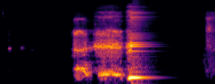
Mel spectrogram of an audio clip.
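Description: A man's short non-speech vocal sound, about a second in: a breathy, throaty burst ending in a brief low voiced tone.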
